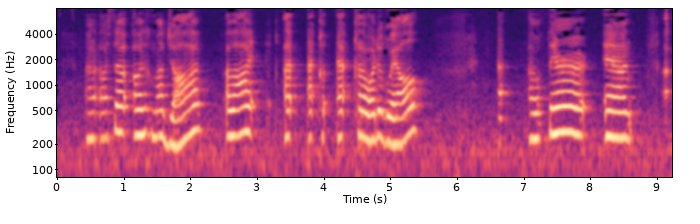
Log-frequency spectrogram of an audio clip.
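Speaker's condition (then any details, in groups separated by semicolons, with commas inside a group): Down syndrome; present from birth, heart repair at 6 months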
